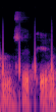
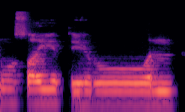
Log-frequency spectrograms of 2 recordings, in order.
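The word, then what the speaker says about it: المصيطرون: Jadi dibacanya menggunakan shad dulu, nanti cara yang kedua baru menggunakan sin. Am indahum khazainu rabbika am humul musaytirun. Am humul musaytirun.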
